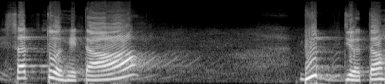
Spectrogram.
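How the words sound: It is split into two parts with a break.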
